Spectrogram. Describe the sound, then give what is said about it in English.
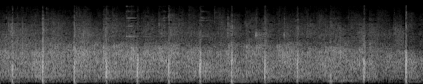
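An audience applauds its young people at a Christmas program, steadily, a dense wash of many hands clapping at a fairly loud, even level, with a few sharper individual claps standing out at regular intervals throughout. “Let's give our young people another round of applause.”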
